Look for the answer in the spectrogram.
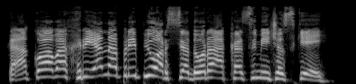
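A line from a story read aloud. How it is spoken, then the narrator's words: Woman yelling from afar. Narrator (Russian): завопила жена из-за забора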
